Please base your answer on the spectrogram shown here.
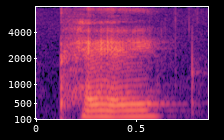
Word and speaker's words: pay: If you have a tendency to say pay or paper without that burst of air put your hand up pay paper really force that air out and at first it'll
